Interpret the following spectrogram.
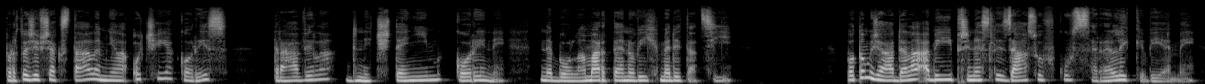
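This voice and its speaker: A woman narrating a classic novel aloud in a calm, even, literary manner. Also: on the low side, no room sound, clean studio sound. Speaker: audiobook narrator.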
